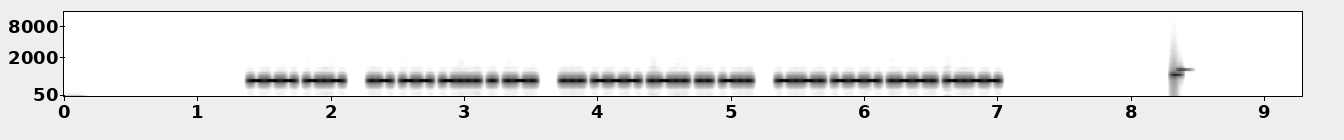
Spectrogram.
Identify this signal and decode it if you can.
Morse code, heard as a keyed tone, about 40 wpm, 700 Hz. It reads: OK AMBER SOLID COPY
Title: Practice QSO - Exchange 3 - More Info - 40wpm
